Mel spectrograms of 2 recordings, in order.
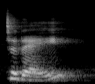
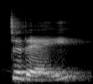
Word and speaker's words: today: I say for example today today but in English you don't pronounce this o and you say today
